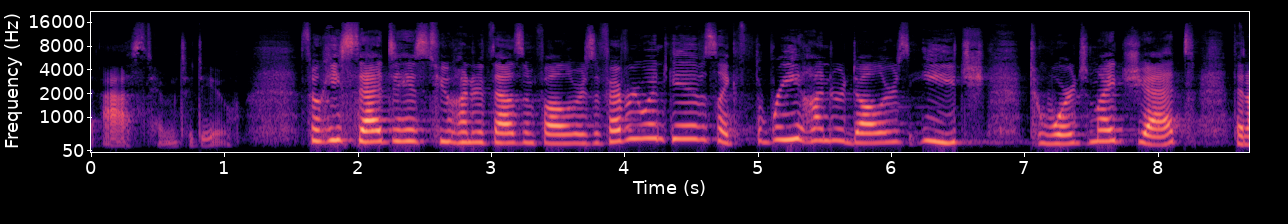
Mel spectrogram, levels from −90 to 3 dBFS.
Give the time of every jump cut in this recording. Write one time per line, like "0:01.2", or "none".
0:04.3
